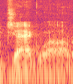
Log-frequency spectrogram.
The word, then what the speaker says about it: Jaguar: We say Jaguar, but you say Jaguar, right? – Yes.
